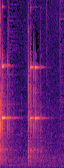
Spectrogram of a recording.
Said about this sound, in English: So this dalgona mix is done. Let's get our glasses. And we need to add in some ice.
